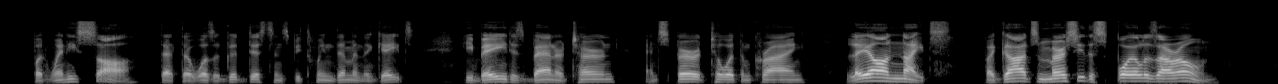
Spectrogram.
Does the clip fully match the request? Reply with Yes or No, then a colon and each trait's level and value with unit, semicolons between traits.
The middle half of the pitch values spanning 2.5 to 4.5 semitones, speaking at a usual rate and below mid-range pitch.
No: wide, 5.6 semitones; average, 170 wpm; low, 115 Hz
